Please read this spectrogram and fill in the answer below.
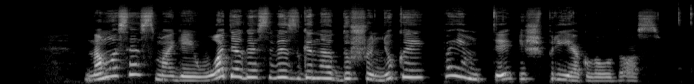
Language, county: Lithuanian, Utena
